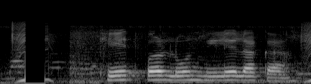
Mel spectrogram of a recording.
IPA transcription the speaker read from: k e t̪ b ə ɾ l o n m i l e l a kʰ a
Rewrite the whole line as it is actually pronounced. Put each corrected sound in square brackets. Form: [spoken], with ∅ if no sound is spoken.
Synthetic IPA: [kʰ] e t̪ [p] ə ɾ l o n m i l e l a [k] a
